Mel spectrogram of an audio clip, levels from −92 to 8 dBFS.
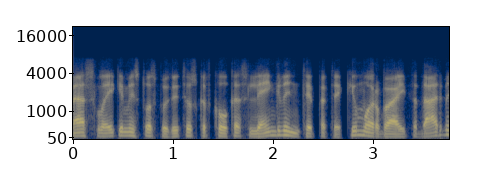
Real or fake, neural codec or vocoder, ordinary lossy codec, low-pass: fake; codec, 16 kHz, 0.7 kbps, FocalCodec; Opus, 24 kbps; 7.2 kHz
